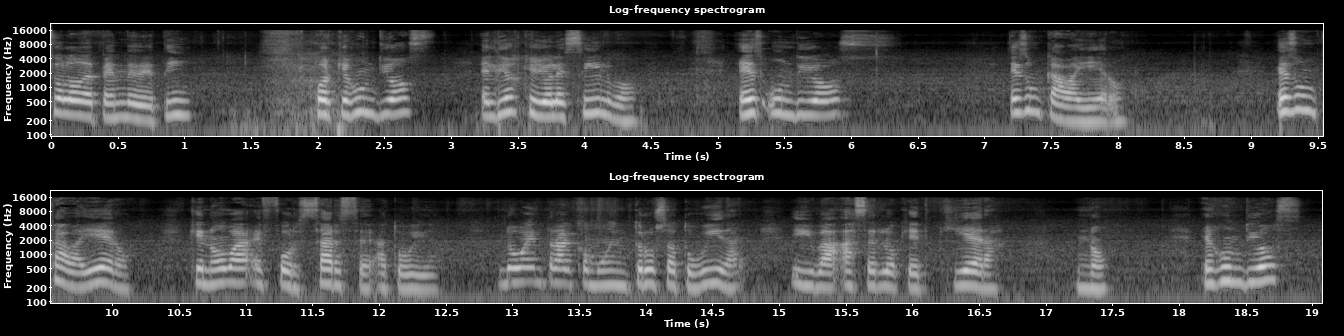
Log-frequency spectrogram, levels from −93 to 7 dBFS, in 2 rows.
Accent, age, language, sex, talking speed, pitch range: American, 20-39, English, female, 165 wpm, 205-285 Hz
